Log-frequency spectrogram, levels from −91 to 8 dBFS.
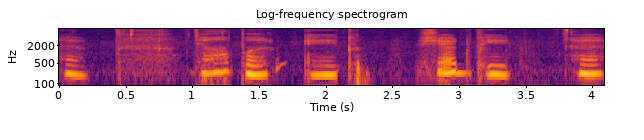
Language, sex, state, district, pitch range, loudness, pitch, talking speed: Hindi, female, Himachal Pradesh, Shimla, 210-245 Hz, -20 LUFS, 225 Hz, 100 wpm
